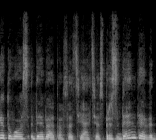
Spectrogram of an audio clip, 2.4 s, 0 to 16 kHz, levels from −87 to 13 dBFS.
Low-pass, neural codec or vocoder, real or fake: 14.4 kHz; none; real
